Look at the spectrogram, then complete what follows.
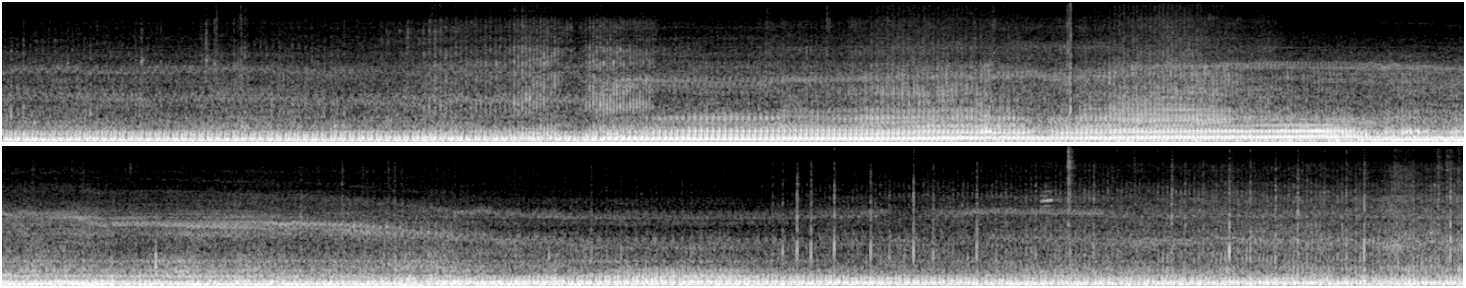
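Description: Honda Africa Twin Adventure Sports parallel-twin engine running under way on a gravel track, with tyres crunching over the stones. The engine note climbs as the bike pulls harder, then falls away about halfway through as the rider eases off.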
